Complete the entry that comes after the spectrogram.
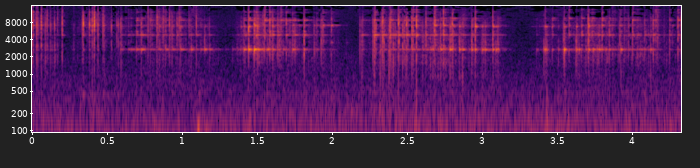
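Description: A hollow amber textured glass vase is held in the hands while long acrylic nails tap its base and then scratch its textured sides. The result is bright, high, dense clicking and scraping in several bursts separated by short quiet gaps, with almost no low end and a faint glassy ring.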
